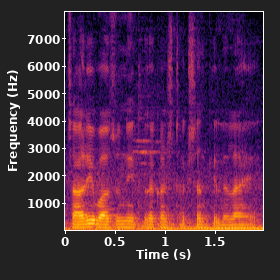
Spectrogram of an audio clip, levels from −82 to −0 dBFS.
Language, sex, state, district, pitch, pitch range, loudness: Marathi, male, Goa, North and South Goa, 110 Hz, 75-110 Hz, -17 LUFS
